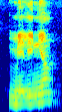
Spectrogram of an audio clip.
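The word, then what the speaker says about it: Gmelina: है लटन नेम इसका मिलेनिया arbo जी silent है मिलेनिया आर्बो कहते हैं लेकिन जी मिलेनिया आर्बो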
